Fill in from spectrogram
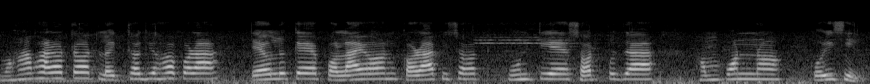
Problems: background sounds at intervals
